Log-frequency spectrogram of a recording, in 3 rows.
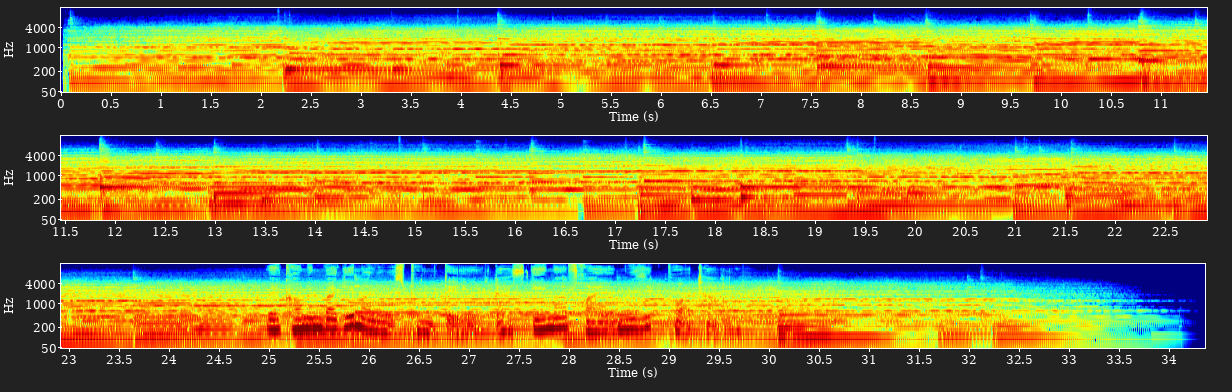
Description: Musikstil: Klassik
Tempo: 56 bpm
Tonart: As-Dur
Charakter: sanft, schön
